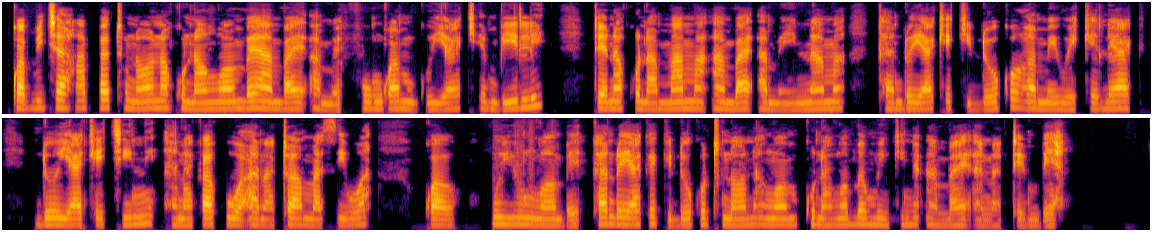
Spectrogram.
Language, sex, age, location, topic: Swahili, female, 18-24, Nakuru, agriculture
